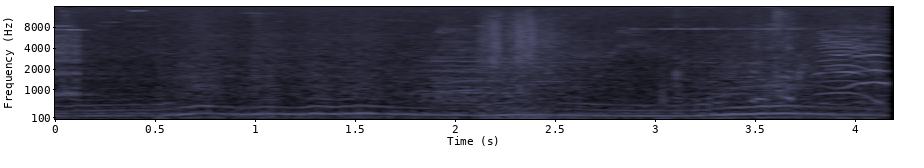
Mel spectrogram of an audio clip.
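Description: A car engine hums steadily as the vehicle drives in Driver San Francisco, its pitch rising and falling gently with throttle while the sound stays fairly quiet and constant.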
